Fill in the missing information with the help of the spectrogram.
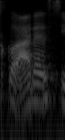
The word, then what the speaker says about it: Gladys: That's how you say it. It's Gladys, usually.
